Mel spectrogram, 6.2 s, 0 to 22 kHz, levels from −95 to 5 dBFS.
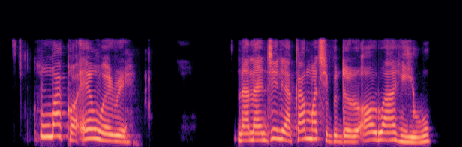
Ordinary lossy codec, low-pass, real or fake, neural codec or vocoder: none; 7.2 kHz; fake; codec, 16 kHz, 4 kbps, X-Codec, HuBERT features, trained on general audio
